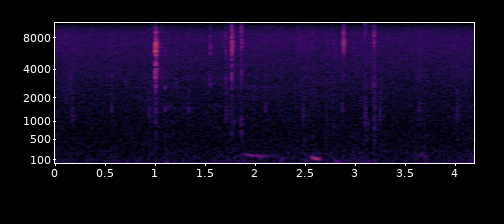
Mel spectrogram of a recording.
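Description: Computer keyboard keys being typed in a sparse, irregular scatter of light clicks over a faint steady hiss.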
